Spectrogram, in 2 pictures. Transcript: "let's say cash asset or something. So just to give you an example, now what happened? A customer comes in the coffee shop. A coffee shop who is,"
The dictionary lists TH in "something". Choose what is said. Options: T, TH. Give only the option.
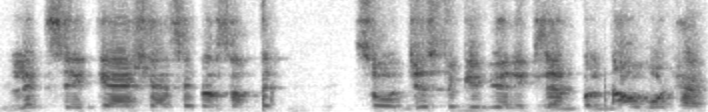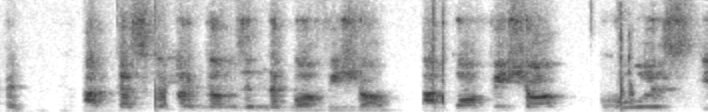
T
